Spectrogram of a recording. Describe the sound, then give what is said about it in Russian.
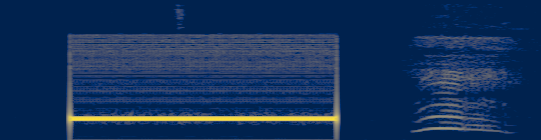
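A telephone call tone: one steady, loud, unbroken hum holds for about two seconds and then cuts off abruptly. “Ну я тебе звоню, возьми трубку-то.”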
